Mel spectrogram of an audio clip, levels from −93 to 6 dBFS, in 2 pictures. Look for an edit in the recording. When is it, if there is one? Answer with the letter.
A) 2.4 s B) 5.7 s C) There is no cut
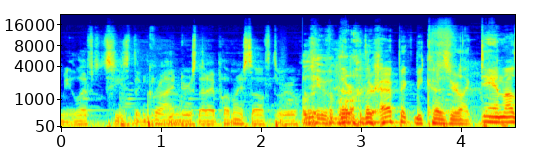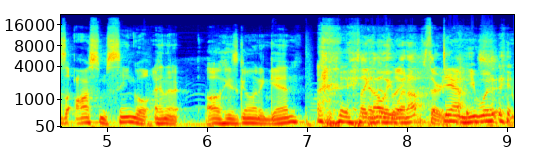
A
